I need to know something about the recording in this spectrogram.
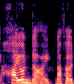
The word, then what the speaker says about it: Hyundai: most people would say hyundai and i've heard hyundai what is the right pronunciation because obviously it's a korean word the korean pronunciation is hyundai sunday it has a good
